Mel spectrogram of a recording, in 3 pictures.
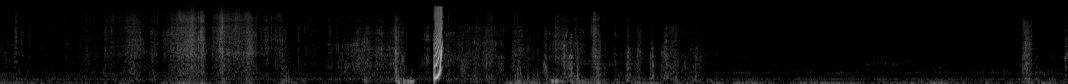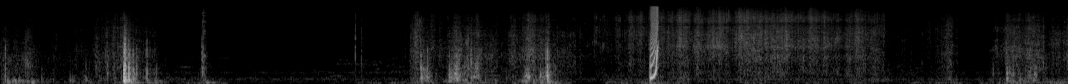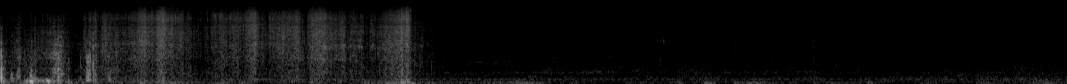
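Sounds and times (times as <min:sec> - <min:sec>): plastic wrapping crinkling: 0:00.0 - 0:07.2, 0:10.2 - 0:12.3, 0:14.7 - 0:26.8.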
